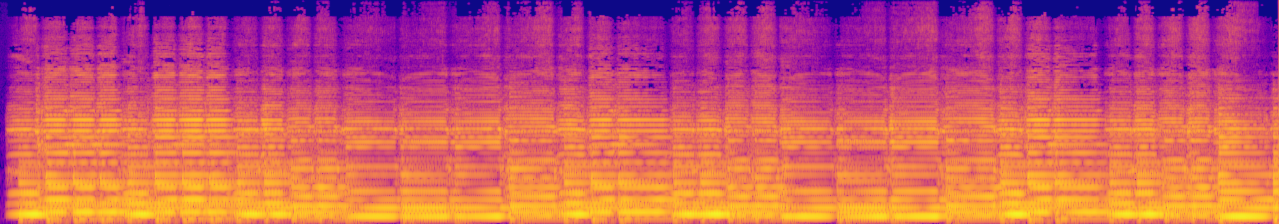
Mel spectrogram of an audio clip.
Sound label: D cello; Marko skače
